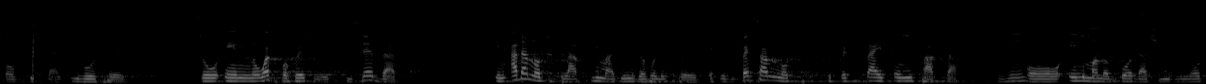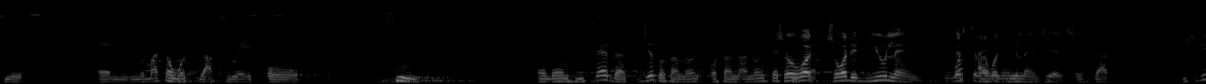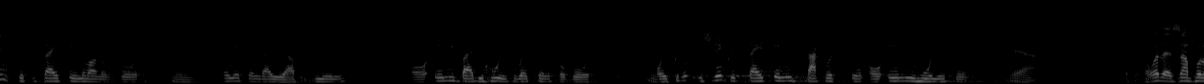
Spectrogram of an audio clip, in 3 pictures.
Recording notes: Preached at The Qodesh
